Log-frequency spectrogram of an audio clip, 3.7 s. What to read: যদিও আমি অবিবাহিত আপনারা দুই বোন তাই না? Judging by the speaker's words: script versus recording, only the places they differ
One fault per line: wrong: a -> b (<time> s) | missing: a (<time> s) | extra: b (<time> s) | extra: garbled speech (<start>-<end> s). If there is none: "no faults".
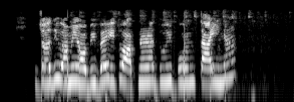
no faults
